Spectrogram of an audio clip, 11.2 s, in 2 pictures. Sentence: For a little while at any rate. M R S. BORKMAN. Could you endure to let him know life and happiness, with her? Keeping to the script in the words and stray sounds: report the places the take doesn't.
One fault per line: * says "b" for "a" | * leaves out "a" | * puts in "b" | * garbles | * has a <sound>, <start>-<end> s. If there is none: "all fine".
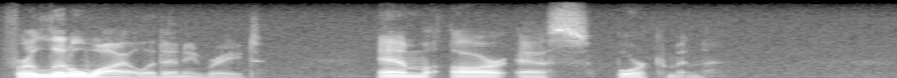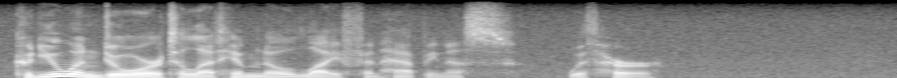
all fine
